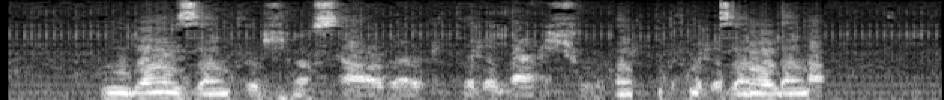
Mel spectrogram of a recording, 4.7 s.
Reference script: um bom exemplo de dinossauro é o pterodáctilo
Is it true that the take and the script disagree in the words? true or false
true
